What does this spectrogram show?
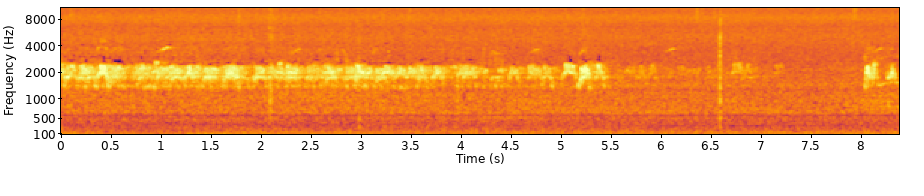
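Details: European bee-eaters giving continuous burry rolling calls in a dense chorus through the first half, then sparser notes, over low background rumble.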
